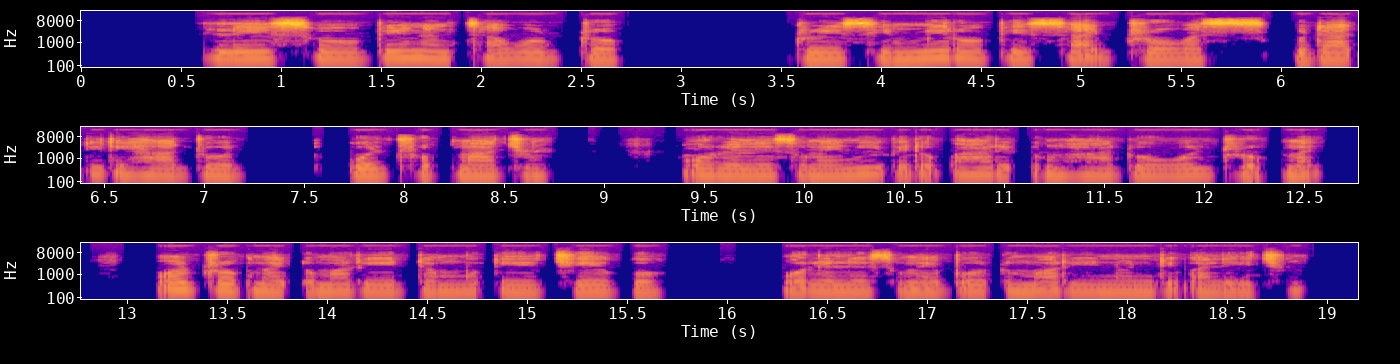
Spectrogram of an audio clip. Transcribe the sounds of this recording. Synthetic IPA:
lɛsɔbɛnantʰawɔdɔp̚ | dɾesimːiɾɔbɛsa̰jdɾɔwasɡ̥udaɗiɗiɦadɔ | wɔldɾɔp̚mad͡ʒum | ʔɔ̰ɾɛlɛsɔmajniɓɛ̰ɗɔ̰ɓaɾḭɗumɦadɔwɔldɾɔ̰pma̰j | wɔ̰ldɾɔpmajɗɔmaɾidamːuɗɛd͡ʒɛɡɔ | wɔ̰ɾɛlɛsɔma̰jbɔɗɔma̰ɾinɔndɛɓa̰lḛd͡ʒum

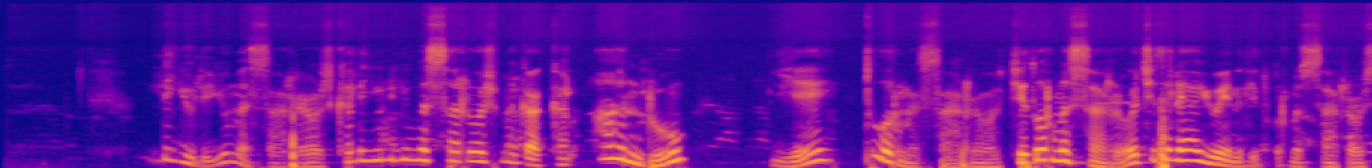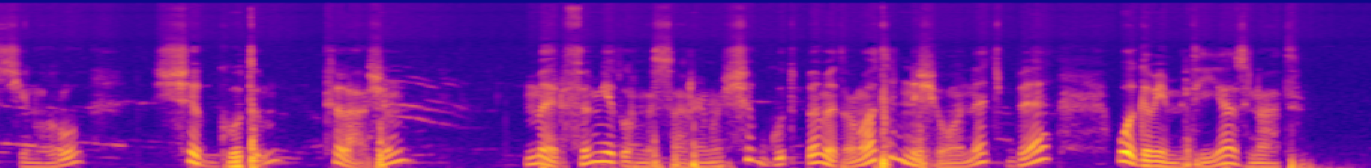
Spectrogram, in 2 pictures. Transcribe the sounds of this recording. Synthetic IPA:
lɨjːulɨjːuməsa̰ɾjawot͡ʃːkʰəlɨjːulɨjːuməsːaɾjawot͡ʃːməkʰakːəlʔand̪u | jɛt̪ʼo̞ɾməsa̰ɾawo̞t͡ʃːjɛt̪ʼo̞ɾməsːa̰ɾja̰wo̞t͡ʃːjɛt̪ʰələjajːuajnət̪jɛt̪ʼo̞ɾməsːa̰ɾja̰wo̞t͡ʃːsino̞ɾu | ʃɨɡut̪ʼɨm | kʰɨla̰ʃɪmː | əd̪fɨmjɛt̪ʼo̞ɾməsːa̰ɾja̰nowʃɨɡut̪ʼbəmət̪ʼənwat̪ɨnːɨʃɛ̰ho̰nət͡ʃːbəwɔɡəβemːɨt̪ʰɨjːaznat̪

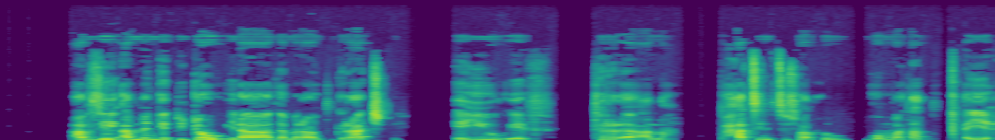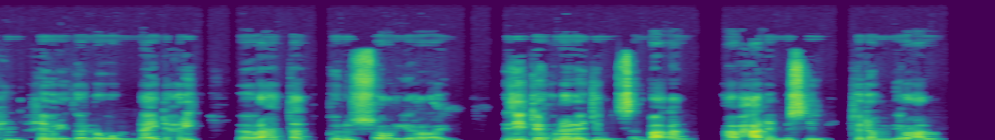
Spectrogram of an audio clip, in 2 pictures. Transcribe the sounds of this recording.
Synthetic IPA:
ʔaβziʔaβmɐŋɡɐd̪id̪owʔilazɐmɐnawit̪ɡɨɾat͡ʃʼ | ʔejuef | t̪ʰɨɾʔɐʔa̰lːa | b̥ɨħat͡sʼinzɨt̪ʰɐsɐɾħuɡo̞mːat̪ʰat̪kʼɐjːɪħɨnħɨβɾizɐlːɐwo̞mnajd̪ɨħɾi | mɐβɾaħt̪ʰat̪̚b̥ɨnɨsʼuɾjɪɾɨʔɐ̰jːu | ʔɨzit̪ʰekno̞lo̞d͡ʒint͡sʼɨbːakʼɐn | ʔaβħad̪ɐmɨslit̪ʰɐd̪ɐmːiɾua̰lːo̞

